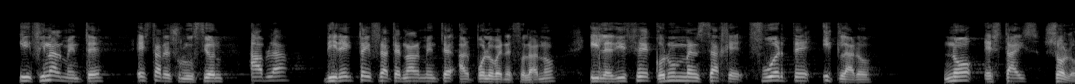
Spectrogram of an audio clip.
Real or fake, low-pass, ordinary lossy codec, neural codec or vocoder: real; 7.2 kHz; none; none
